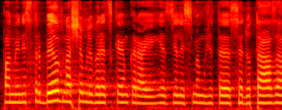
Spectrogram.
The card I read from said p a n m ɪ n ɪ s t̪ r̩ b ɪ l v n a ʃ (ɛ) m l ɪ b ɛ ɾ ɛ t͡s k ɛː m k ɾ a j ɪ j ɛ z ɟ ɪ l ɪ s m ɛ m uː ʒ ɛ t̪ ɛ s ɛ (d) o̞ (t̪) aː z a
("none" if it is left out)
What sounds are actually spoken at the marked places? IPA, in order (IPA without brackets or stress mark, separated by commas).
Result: ɛ, d, t̪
